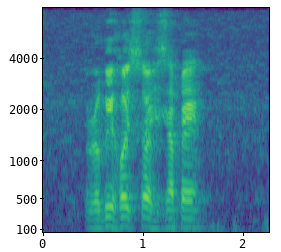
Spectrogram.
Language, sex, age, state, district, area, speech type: Assamese, male, 60+, Assam, Nagaon, rural, spontaneous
